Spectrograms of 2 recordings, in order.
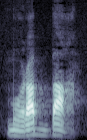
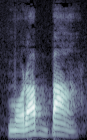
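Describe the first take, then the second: No difference in how they are said.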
